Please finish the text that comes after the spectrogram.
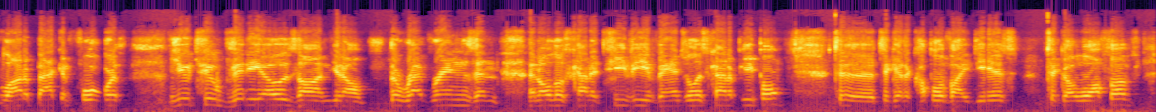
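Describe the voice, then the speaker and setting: A man's voice: on the high side, level tone, moderate pace, bright, forceful tone, poor audio. An American man, a voice actor, talking casually as an interview guest and telling anecdotes. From United States.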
